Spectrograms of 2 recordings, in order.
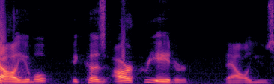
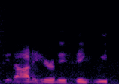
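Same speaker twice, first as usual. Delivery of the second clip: hushed, much softer aside; retold whisper, voice barely raised; imitating a whisper; 4 semitones lower, 17 dB quieter, faster than usual. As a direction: drop it low, like whispering to the boy beside you. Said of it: "one whispers to the other".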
